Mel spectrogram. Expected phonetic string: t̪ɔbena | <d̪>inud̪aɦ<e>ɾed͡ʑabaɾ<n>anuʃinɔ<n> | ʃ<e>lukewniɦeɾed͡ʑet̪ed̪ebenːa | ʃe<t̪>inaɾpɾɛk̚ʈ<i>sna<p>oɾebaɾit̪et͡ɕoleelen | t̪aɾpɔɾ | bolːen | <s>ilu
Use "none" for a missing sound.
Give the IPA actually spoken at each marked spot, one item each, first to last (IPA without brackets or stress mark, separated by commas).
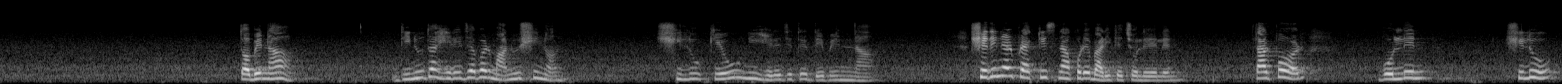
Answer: d̪, e, m, n, i, d̪, i, k, ʃ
